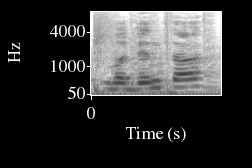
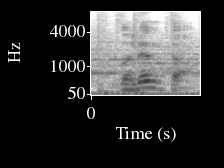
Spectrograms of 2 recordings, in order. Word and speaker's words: Ladenia: Is the D in your name a hard D, or is it like the Spanish D, which is pronounced kind of like a TH? So instead of Ladintha, it's Ladintha.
